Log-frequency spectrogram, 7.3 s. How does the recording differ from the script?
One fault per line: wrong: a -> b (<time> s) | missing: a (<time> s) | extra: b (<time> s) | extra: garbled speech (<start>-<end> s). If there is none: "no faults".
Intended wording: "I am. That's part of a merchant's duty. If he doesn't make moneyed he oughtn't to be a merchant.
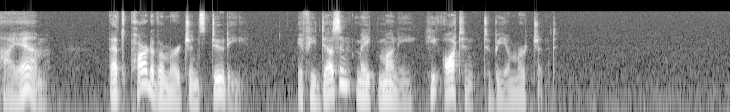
wrong: moneyed -> money (3.8 s)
